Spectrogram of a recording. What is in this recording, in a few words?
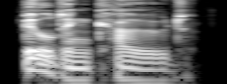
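"building code", British English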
